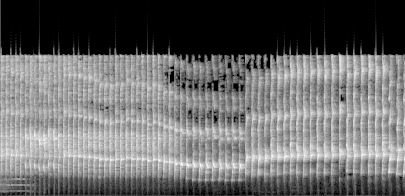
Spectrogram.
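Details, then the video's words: Fighter lovebird from the bird-hobby scene, a few whistled notes leading into a long ngekek: continuous, rapid, piercing chatter running over eight seconds with a slowly shifting pitch. "Suara Burung Lovebird Ngekek Panjang"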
